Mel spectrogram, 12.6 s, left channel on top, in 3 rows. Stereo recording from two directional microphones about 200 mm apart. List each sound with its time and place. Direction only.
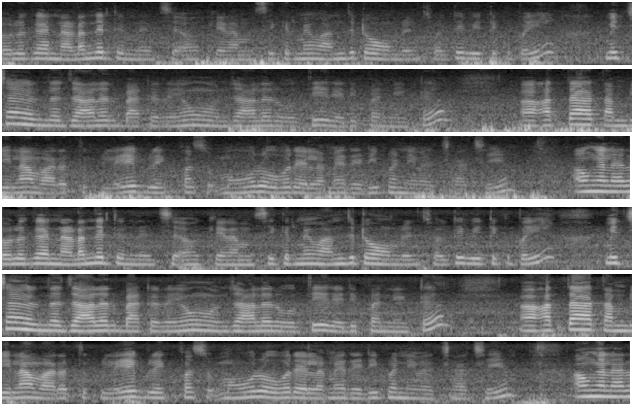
0.0 s a woman's voice: 15° right (ahead or behind)
12.2 s a woman's voice: 10° right (ahead or behind)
